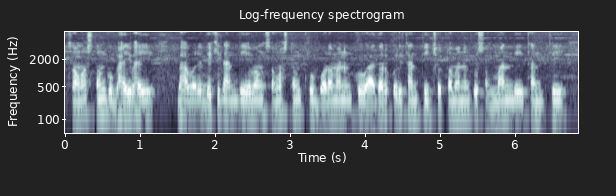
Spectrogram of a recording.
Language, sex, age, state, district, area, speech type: Odia, male, 18-30, Odisha, Nuapada, urban, spontaneous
